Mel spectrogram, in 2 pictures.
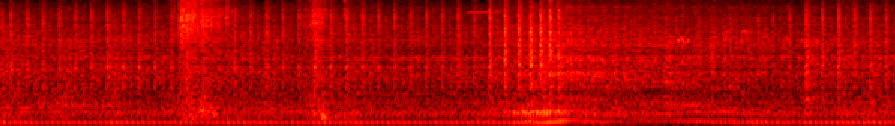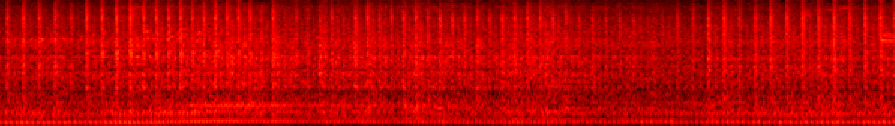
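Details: Smart Roadster small petrol engine idling with a persistent fast, sharp knock on every revolution; big-end bearings are suspected, possibly needing a crank regrind or a new crank. Not confirmed.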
